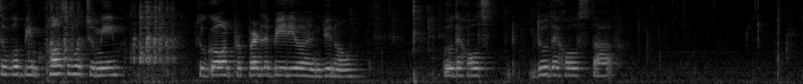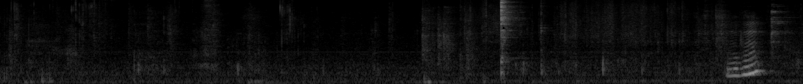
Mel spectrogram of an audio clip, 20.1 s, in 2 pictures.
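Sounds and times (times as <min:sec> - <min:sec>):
chewing noodles with wet smacks: 0:07.8 - 0:15.0.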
